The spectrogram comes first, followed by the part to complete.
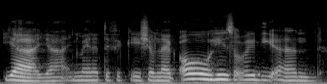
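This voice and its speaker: A woman with a Filipino accent whose first language is Tagalog. She chats as a guest on a livestream in halting English and laughs often. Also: on the low side, warm tone. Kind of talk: casual livestream chat.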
